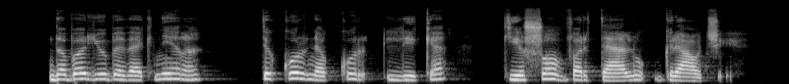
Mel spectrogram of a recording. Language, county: Lithuanian, Vilnius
